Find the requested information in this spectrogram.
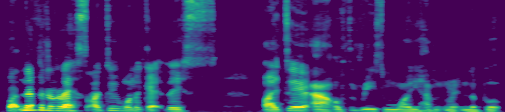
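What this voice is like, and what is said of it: Nasal, congested voice from a cold. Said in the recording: “I sound nasally and congested, it's because I am. I have a cold”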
